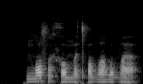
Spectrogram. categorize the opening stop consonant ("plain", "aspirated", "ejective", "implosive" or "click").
ejective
